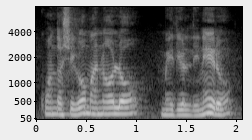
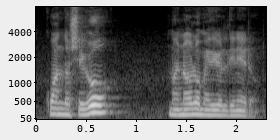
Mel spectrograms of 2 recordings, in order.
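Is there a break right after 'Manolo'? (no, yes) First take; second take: yes; no. First: There is a boundary break right after Manolo. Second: There is no boundary break after Manolo.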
